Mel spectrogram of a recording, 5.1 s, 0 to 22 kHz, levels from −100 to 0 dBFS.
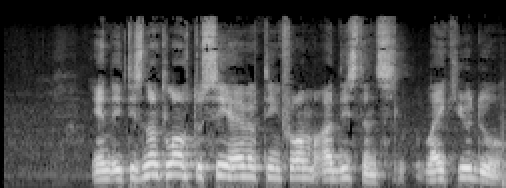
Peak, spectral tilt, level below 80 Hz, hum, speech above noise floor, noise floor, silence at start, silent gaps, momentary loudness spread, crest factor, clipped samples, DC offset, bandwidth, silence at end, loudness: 0 dBFS; -4 dB/octave; -56 dBFS; none; 40 dB; -57 dBFS; 0.9 s; none; 5 LU; 18 dB; under 0.1%; under 0.1%; 16 kHz; 0 s; -17 LUFS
